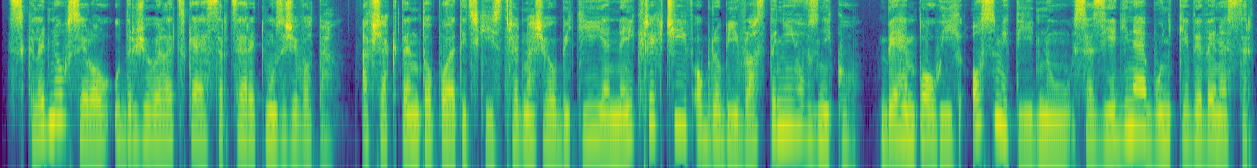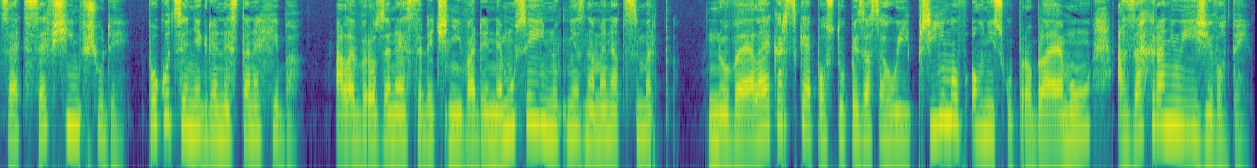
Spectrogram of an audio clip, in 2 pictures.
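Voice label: Female Czech documentary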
